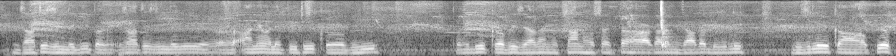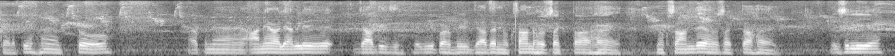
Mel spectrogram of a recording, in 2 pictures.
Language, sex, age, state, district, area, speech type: Urdu, male, 18-30, Bihar, Saharsa, urban, spontaneous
